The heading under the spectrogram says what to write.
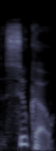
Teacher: an o at the end of a word, at least in many dialects, often softens into an oo sound as well. And that's exactly how s u c o maps perfectly to suco. · The U in Portuguese sounds like a deep oo. Then, the C right before an O is pronounced as a hard K.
